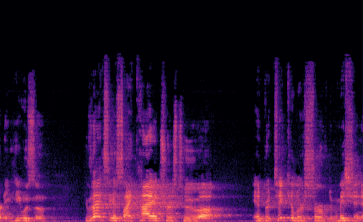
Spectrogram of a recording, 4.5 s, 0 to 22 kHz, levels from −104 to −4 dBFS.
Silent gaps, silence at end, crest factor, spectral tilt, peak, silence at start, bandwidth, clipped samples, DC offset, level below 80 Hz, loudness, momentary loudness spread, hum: none; 0 s; 22 dB; -4 dB/octave; -10 dBFS; 0 s; 16 kHz; under 0.1%; under 0.1%; -76 dBFS; -30 LUFS; 14 LU; none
